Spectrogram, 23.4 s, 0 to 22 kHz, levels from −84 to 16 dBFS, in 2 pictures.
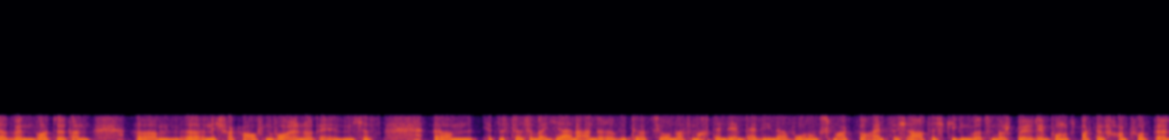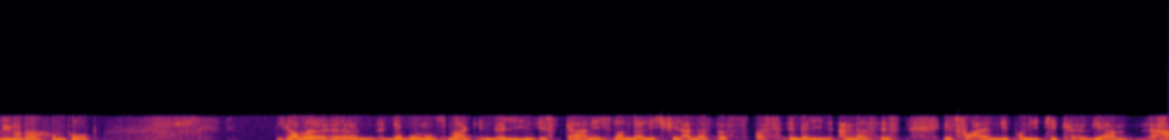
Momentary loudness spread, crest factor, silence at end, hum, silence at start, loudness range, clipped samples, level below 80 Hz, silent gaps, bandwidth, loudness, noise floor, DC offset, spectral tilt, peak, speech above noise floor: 7 LU; 16 dB; 0 s; none; 0 s; 2 LU; under 0.1%; -40 dBFS; none; 4.1 kHz; -18 LUFS; -50 dBFS; under 0.1%; -12 dB/octave; -2 dBFS; 33 dB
